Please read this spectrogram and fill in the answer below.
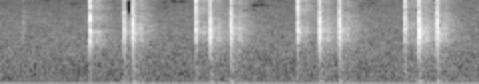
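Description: Long fingernails tapping on tarot cards: light, sharp clicks in quick groups of three, about twice a second, starting about half a second in.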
